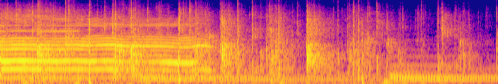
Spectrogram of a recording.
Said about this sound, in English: Clap for the Lord yeah.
